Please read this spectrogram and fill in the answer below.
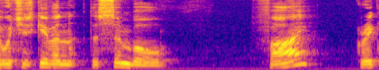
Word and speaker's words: Phi: is given the symbol Phi Greek letter this is usually spelt pH I and it rhymes with pi now the real value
